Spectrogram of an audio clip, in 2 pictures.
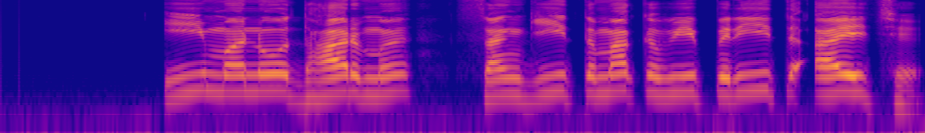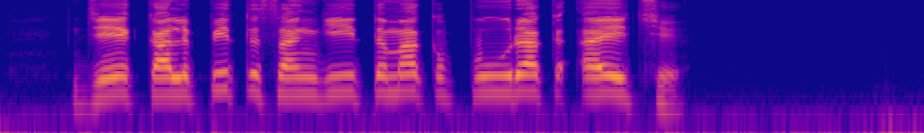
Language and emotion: Maithili, neutral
